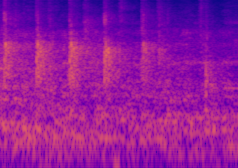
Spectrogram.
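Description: An audience laughing at a joke's punchline, with sharp claps from a few people mixed in; it fades near the end.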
